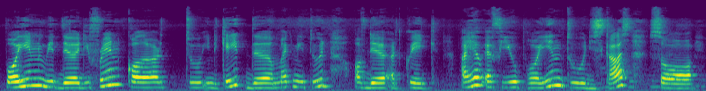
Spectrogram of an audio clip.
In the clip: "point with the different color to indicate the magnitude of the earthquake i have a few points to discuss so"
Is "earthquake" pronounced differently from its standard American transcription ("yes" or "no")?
yes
